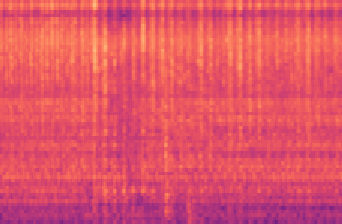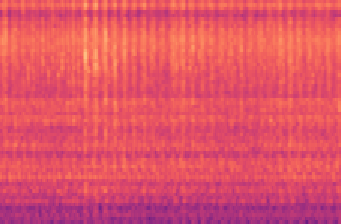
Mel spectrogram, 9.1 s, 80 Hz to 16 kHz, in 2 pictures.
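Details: 1947 Cletrac FDE diesel crawler, first start after sitting many years, injection pump freed, fresh fuel; deep even chuff about four beats a second, steady and unbroken, despite water leak and missing fan belt; normal diesel idle.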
